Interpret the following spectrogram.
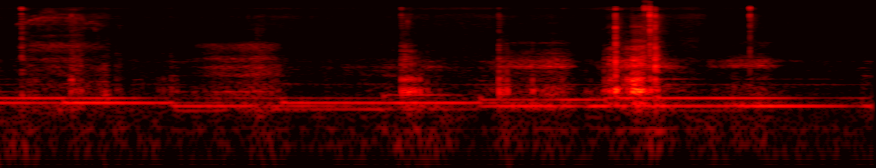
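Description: Faint soft background music of long held notes, with a few small clicks and rustles from fingers handling a gold-tone omega necklace and its box clasp, about three seconds in and twice near five seconds.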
